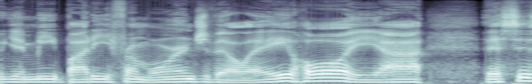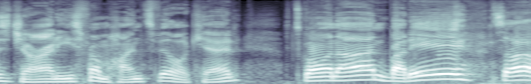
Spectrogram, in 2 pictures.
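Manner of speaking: put-on stock small-town Canadian accent. Imitating people from school who sounded like that, stereotypical Canadian accent. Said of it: "they actually sounded like that stereotypical Canadian".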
